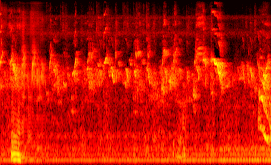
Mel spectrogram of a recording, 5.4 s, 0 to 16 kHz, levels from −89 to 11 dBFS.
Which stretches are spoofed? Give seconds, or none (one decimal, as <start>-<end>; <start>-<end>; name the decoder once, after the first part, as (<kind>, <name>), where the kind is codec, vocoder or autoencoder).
0.4-0.9 (vocoder, BigVGAN v2)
